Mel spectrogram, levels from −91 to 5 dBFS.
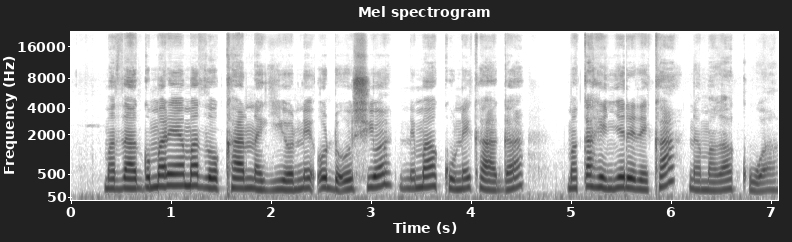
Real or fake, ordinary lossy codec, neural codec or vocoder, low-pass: fake; none; vocoder, 44.1 kHz, 128 mel bands, Pupu-Vocoder; none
